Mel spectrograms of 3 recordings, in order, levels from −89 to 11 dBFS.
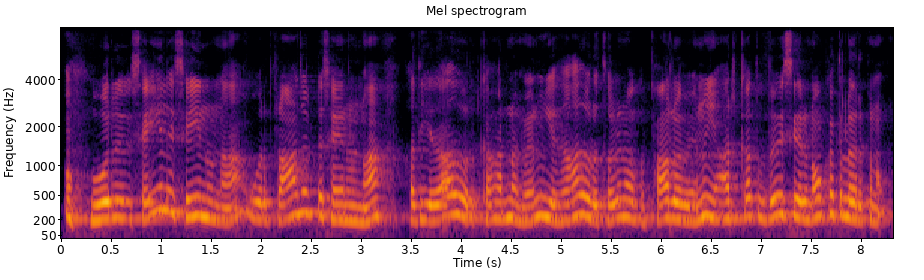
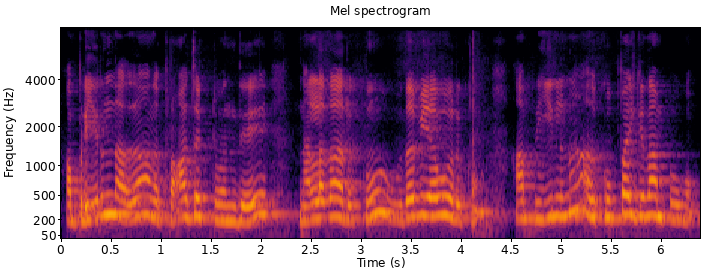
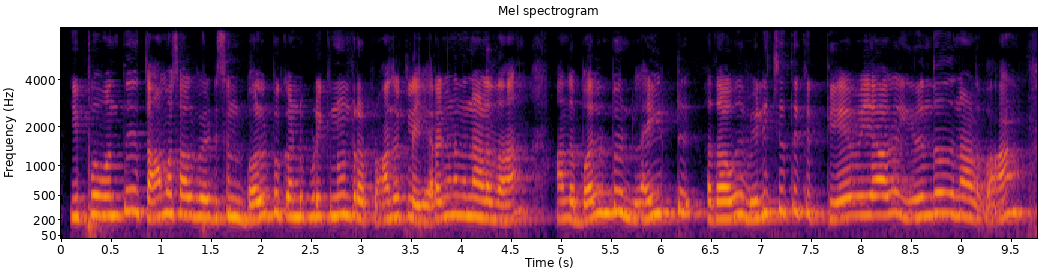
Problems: none marked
